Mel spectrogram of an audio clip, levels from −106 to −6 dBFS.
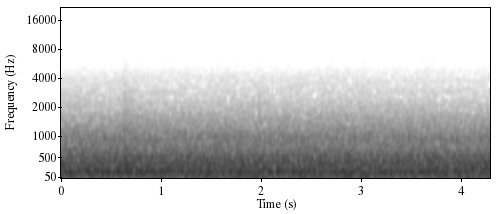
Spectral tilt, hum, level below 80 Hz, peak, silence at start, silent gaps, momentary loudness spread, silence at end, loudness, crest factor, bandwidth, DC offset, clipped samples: -12.5 dB/octave; none; -46 dBFS; -18 dBFS; 0 s; none; 2 LU; 0 s; -32 LUFS; 12 dB; 2.9 kHz; under 0.1%; under 0.1%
